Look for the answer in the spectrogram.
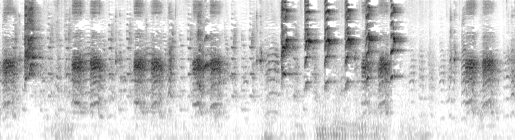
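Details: A colony of zebra finches housed among other small finches gives repeated nasal beeping calls, often in pairs, then a stretch of sharp clicking chatter and wing flapping before the beeps resume.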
